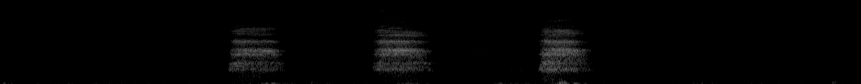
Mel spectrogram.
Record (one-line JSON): {"exhalation_length": "8.6 s", "exhalation_amplitude": 1513, "exhalation_signal_mean_std_ratio": 0.37, "survey_phase": "alpha (2021-03-01 to 2021-08-12)", "age": "65+", "gender": "Female", "wearing_mask": "No", "symptom_none": true, "smoker_status": "Ex-smoker", "respiratory_condition_asthma": false, "respiratory_condition_other": false, "recruitment_source": "REACT", "submission_delay": "2 days", "covid_test_result": "Negative", "covid_test_method": "RT-qPCR"}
